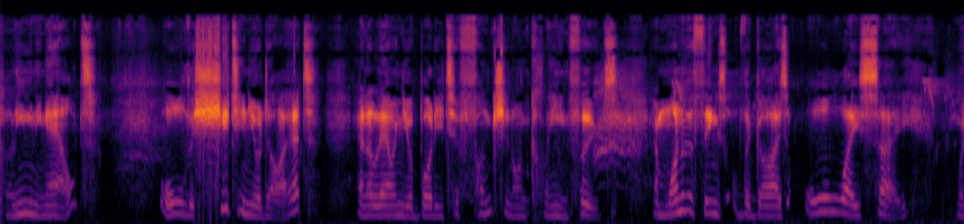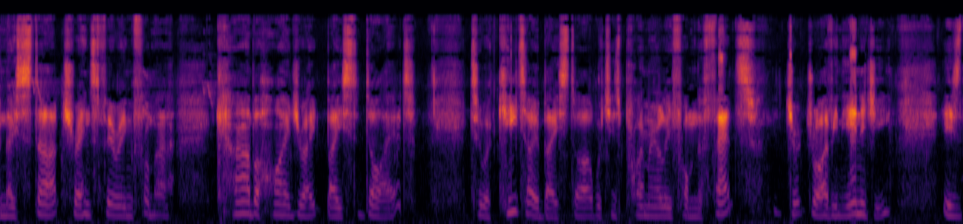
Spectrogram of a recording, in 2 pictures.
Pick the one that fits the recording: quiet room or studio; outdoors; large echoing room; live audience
outdoors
